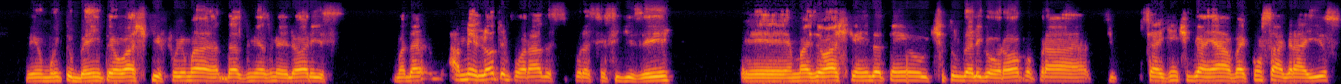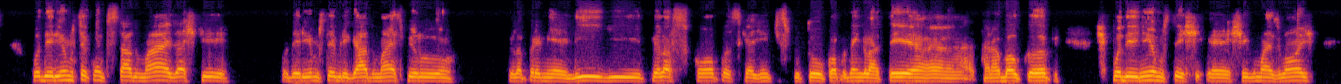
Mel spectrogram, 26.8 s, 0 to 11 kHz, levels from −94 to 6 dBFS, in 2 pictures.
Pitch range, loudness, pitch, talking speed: 140-160 Hz, -17 LUFS, 150 Hz, 160 wpm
